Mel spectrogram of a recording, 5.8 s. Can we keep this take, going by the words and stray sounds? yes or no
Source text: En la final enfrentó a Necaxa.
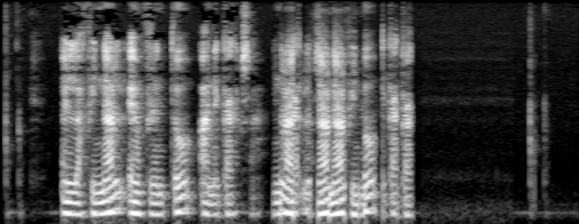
no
